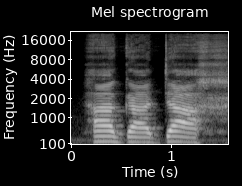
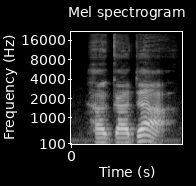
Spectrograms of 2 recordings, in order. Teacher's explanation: We don't breathe in an H at the end. · At the end of the word, the H is silent.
